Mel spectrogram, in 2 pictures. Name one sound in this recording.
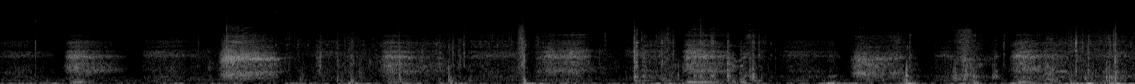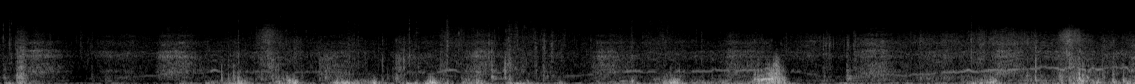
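Tyres crunch and rustle over dry leaves on a forest trail.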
